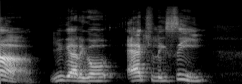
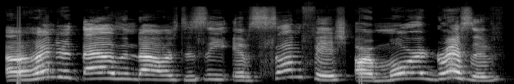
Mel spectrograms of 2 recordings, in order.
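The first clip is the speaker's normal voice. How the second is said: normal talking voice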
